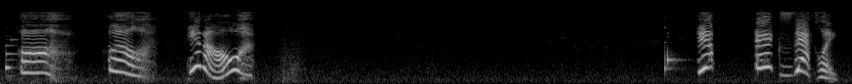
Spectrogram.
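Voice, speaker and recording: A woman voicing a small, childlike floating companion in a video game, chirpy, excitable and bubbly. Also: very high-pitched, slow, heavily acted. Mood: sheepish. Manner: speaks of self in third person, bubbly. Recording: background music under dialogue.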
